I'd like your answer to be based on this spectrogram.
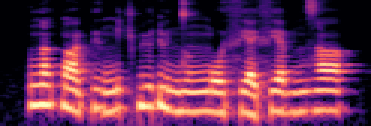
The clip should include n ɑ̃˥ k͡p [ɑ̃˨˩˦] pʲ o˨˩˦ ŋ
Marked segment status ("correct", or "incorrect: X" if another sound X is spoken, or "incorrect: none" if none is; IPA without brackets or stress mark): correct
